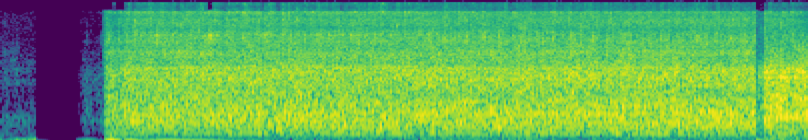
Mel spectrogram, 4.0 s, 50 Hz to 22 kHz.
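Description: A metal rod being turned down to 5/8 inch on a lathe produces a steady, loud, broadband hissing cut after a brief silent gap, continuing evenly with a small dip near the end.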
